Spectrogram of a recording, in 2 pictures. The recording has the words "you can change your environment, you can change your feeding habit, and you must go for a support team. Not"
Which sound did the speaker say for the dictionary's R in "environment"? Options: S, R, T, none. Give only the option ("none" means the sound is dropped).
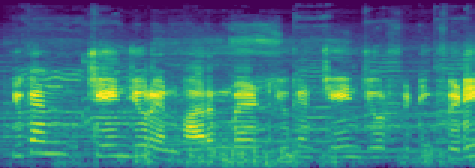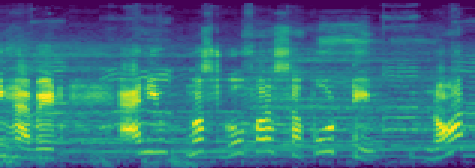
R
